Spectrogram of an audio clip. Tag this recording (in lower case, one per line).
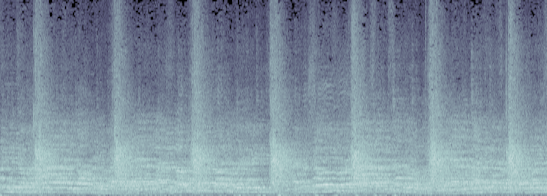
singing choir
